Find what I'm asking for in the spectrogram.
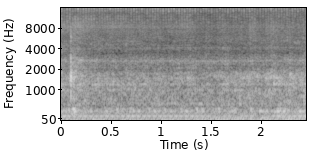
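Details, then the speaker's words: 2004 Mazda6 with swapped-in 2006 Ford Fusion 3.0 V6 (61k miles) after PCM relearn: steady, even low idle with no misses, stumbles or knocks; earlier misfiring gone, running smoothly. "I can't compl because all the problems that it had before of misfiring and all that are gone"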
